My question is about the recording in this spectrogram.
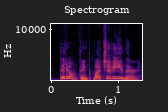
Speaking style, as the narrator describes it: said Ethelbert

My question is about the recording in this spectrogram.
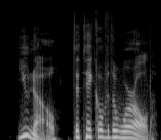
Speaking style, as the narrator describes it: Ness said, then almost laughed

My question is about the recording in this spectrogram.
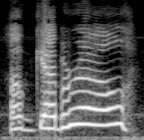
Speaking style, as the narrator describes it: she screamed

